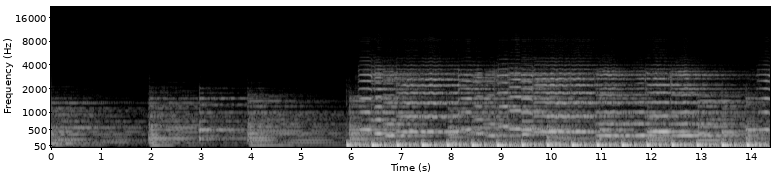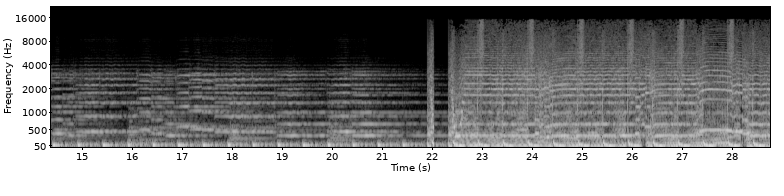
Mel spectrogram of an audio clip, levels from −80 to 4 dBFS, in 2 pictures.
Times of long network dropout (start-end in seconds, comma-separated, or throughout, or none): none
